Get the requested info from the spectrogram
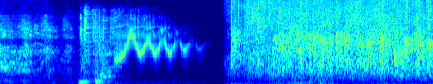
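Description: Comic 'boing' sound effect added in the edit: it starts suddenly about a second in and its pitch rises, then wobbles up and down rapidly for about a second. After a brief silence, a steady rush of noise follows.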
